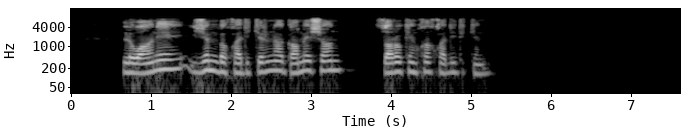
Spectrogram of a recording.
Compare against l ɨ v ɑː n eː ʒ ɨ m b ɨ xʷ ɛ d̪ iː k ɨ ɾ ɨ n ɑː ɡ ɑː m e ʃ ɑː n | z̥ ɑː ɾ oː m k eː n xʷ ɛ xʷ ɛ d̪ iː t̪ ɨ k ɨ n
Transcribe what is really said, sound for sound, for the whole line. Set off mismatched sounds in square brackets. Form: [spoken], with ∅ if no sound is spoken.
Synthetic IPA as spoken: l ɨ [w] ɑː n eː ʒ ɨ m b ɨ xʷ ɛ d̪ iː k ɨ ɾ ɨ n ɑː ɡ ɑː m e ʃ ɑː n | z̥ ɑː ɾ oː [∅] k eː n xʷ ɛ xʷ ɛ d̪ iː [d̪] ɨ k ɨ n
